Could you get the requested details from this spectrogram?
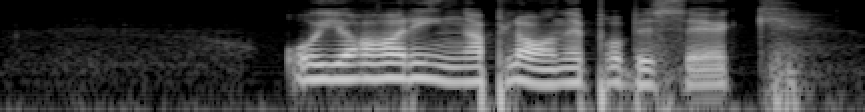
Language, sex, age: Swedish, female, 49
